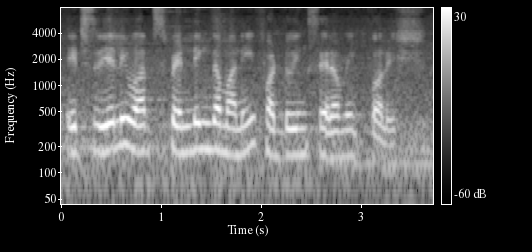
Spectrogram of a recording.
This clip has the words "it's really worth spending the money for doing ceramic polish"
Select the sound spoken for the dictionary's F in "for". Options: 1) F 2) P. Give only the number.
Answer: 1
